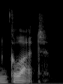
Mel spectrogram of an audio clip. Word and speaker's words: Glut: So you'll hear in this episode, I erroneously say Don Glut, and it's Glut, just so you know.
